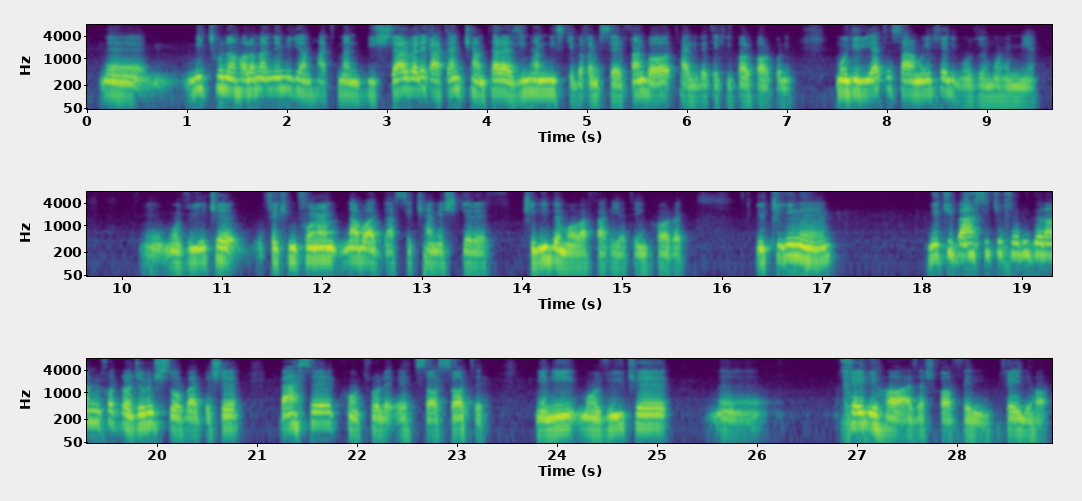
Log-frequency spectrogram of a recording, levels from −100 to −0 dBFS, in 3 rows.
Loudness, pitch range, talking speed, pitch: -17 LUFS, 105-150 Hz, 125 wpm, 130 Hz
